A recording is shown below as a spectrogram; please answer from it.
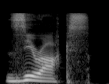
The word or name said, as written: xerox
